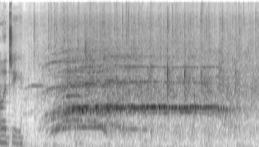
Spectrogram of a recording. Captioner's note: audience cheering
